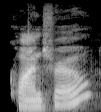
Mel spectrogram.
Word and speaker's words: Cointreau: But what this has in it is bourbon, nice, Cointreau. Is that how you say it? Cointreau?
